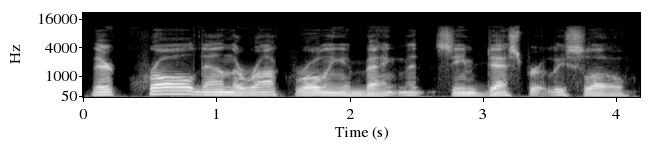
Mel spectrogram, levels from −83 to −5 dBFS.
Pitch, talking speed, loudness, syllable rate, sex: 115 Hz, 145 wpm, -16 LUFS, 4.5 syllables/s, male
